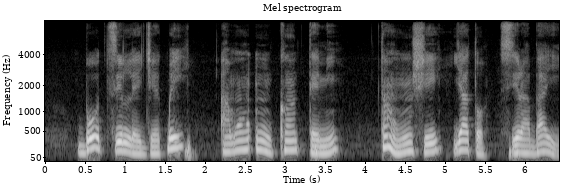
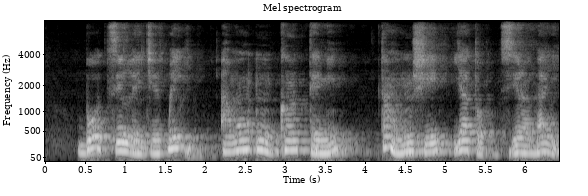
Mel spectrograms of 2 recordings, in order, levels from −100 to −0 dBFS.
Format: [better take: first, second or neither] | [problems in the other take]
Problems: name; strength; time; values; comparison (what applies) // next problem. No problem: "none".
first | room echo; dies away in 0.7 s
